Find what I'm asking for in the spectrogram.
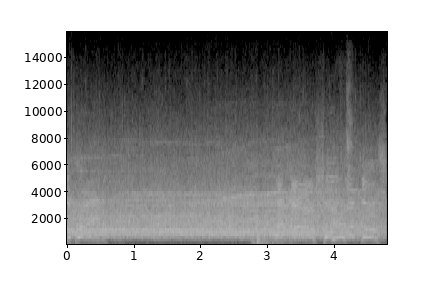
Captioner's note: audience cheering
